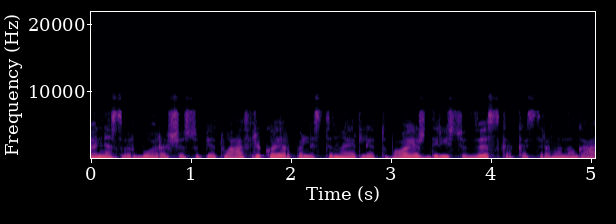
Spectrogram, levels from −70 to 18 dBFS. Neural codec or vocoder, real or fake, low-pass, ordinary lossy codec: none; real; 7.2 kHz; Opus, 16 kbps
